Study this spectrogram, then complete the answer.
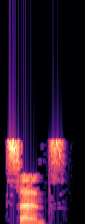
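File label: "scents", British English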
